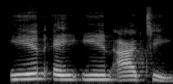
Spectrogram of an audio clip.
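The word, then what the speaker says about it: Nanit: monitor oh the mon the monitor is uh n-a-n-i-t nan it that's what the monitor is called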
